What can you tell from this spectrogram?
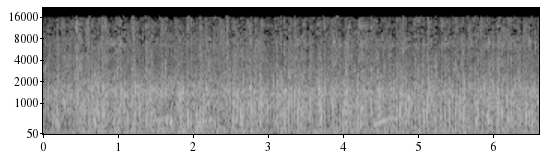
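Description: A crowd applauds steadily for about seven seconds, many hands clapping in a dense, even wash with a faint low hum underneath.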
